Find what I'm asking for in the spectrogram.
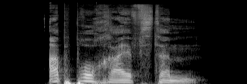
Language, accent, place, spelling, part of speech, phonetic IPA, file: German, Germany, Berlin, abbruchreifstem, adjective, [ˈapbʁʊxˌʁaɪ̯fstəm], De-abbruchreifstem.ogg
- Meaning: strong dative masculine/neuter singular superlative degree of abbruchreif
